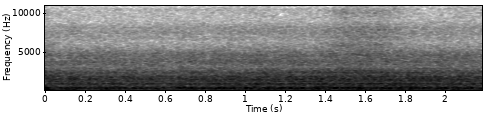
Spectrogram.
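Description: Faint steady hiss of background noise, with no distinct events.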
